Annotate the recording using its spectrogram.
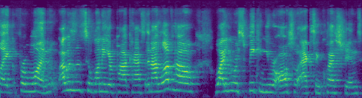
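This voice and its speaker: A woman speaks at a high pitch with an American accent, her tone bright and sharp. Her voice is raised and projected, with fairly even intonation. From eastern US (New Jersey). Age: 20s. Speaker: podcast host. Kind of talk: casual interview chat. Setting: video call.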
